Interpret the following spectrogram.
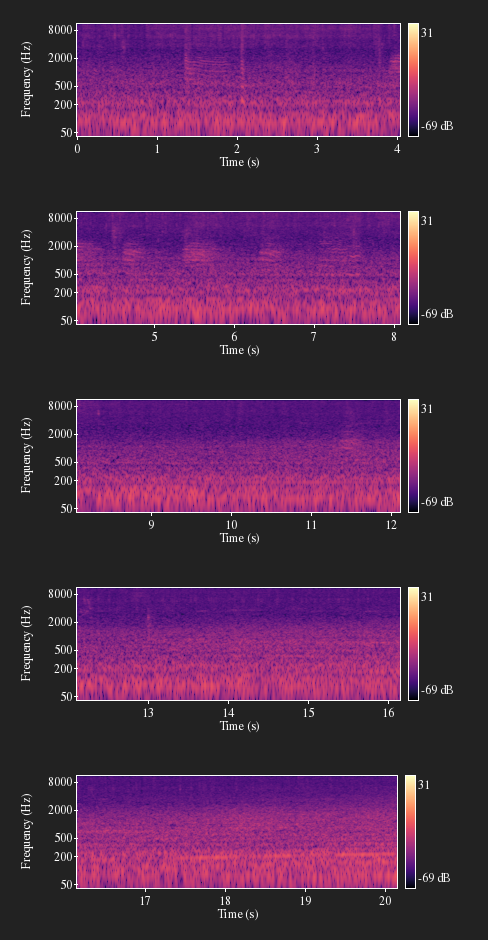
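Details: Continuous low droning of Japanese honey bees at a garden beehive, with several short passing buzzes between about one and eight seconds. The hum gradually swells toward the end.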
